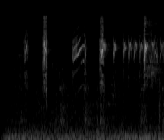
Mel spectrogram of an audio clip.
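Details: Crimson sunbird, an untrained bird, provoked into singing: thin, very high chirps and short sharp notes, scattered, then a quick run of evenly spaced high notes near the end, over a low background hum.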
